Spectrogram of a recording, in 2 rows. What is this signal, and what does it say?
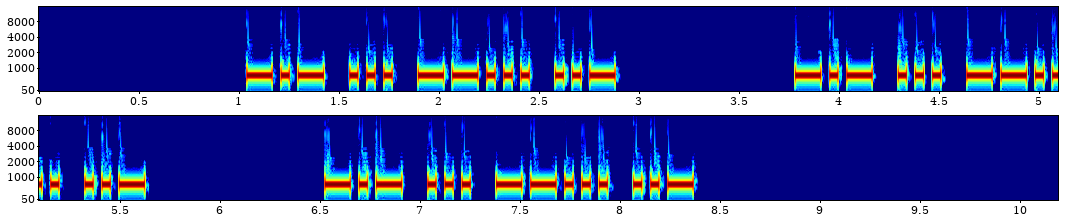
Morse code, heard as a keyed tone, about 28 wpm, 700 Hz. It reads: KS7U KS7U KS7U
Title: USA Call Signs - 4 Characters - Repeated 3x - 28wpm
